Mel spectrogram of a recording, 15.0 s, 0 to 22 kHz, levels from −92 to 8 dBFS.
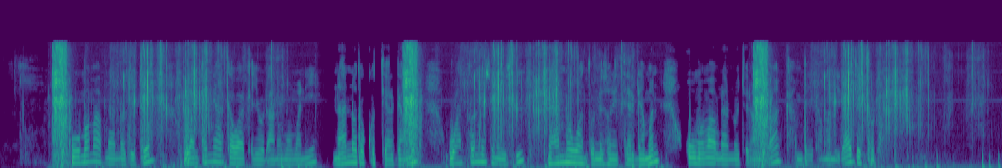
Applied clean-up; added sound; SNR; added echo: none; Crumpling, crinkling / Tearing; -3 dB; none.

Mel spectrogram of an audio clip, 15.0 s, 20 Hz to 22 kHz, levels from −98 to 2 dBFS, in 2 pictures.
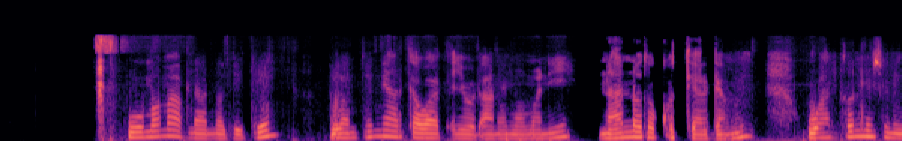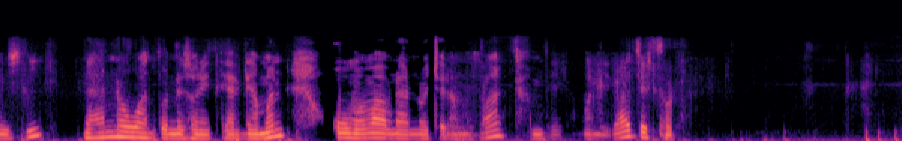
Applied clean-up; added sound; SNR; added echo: neural mask model DeepFilterNet 3.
